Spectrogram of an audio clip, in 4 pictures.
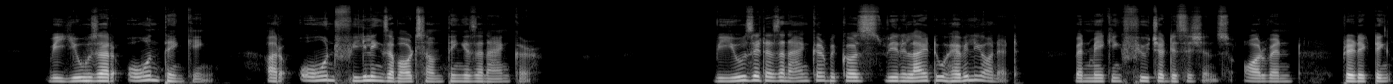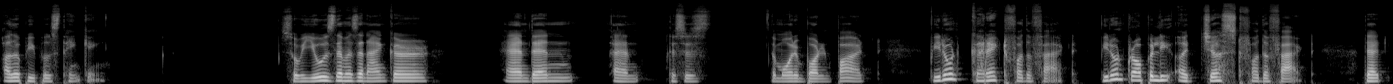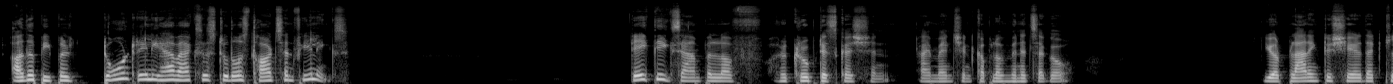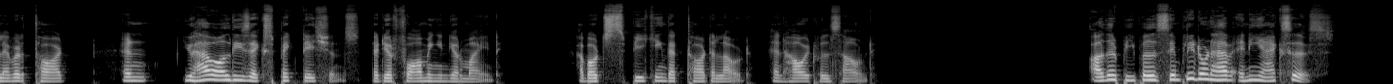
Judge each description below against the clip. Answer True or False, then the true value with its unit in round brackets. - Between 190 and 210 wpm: False (135 wpm)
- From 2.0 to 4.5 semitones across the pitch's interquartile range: True (3.6 semitones)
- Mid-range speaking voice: True (155 Hz)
